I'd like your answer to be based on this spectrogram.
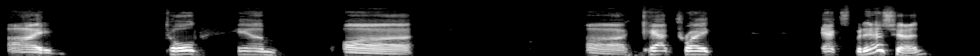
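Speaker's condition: Aphasia; woke with whole right side paralyzed

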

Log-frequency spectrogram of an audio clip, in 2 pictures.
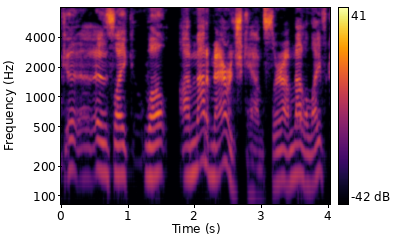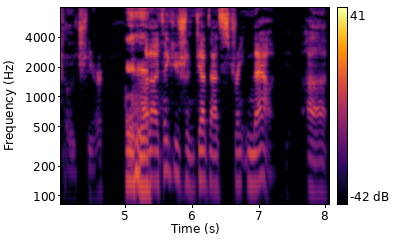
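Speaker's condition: Bilateral cleft lip and palate

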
